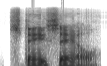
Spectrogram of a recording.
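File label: "staysail", American English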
